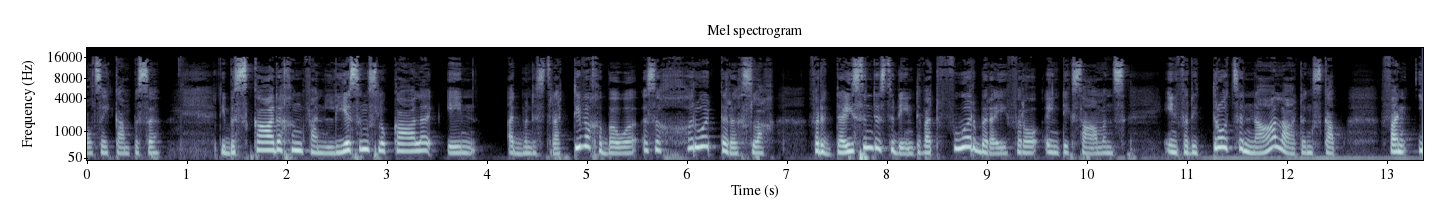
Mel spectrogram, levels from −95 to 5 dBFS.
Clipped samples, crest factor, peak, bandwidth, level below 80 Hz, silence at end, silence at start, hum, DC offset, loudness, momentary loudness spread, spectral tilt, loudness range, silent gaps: under 0.1%; 20 dB; -2 dBFS; 17 kHz; -44 dBFS; 0 s; 0 s; none; under 0.1%; -21 LUFS; 11 LU; -5 dB/octave; 3 LU; none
